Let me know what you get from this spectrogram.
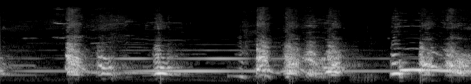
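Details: Three dogs, Tobin, Horace and Patton, respond to an emergency siren test with bursts of yipping and short howls between quieter gaps, a steady siren tone running underneath.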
